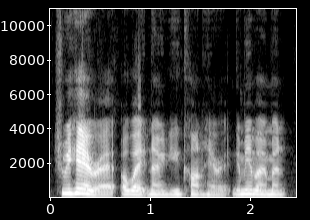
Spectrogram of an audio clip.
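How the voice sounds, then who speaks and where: Bubbly woman streamer with a bright voice. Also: on the low side, very fast, smooth. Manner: bubbly, giggly and excitable, chatting to viewers. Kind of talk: live gaming stream chat.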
